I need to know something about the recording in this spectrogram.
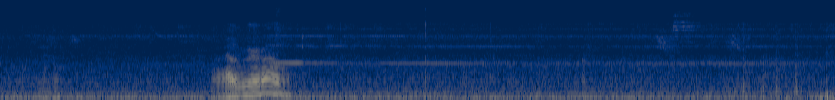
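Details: Old, hungry feral stray cat begging for food at a doorstep: one loud drawn-out meow with stacked harmonics rising then falling, lasting under a second, over a steady low hum.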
